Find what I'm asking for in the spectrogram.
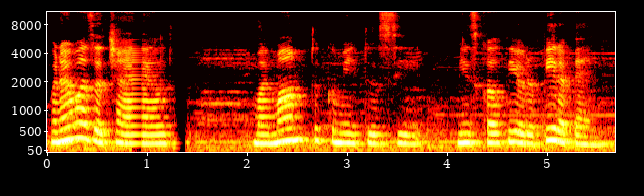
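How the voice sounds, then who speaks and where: A woman's voice: a little high, measured pace, a little mellow, soft background music. A woman with a Japanese accent, originally from Japan, telling her personal story as a performer in simple, careful phrasing. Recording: echoey room.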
